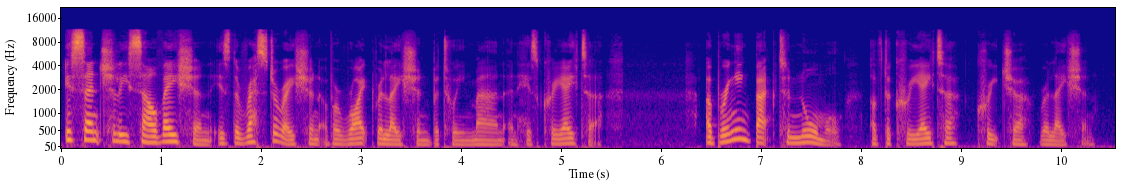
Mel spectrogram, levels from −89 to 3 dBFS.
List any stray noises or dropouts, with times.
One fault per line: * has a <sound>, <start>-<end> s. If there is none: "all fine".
all fine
